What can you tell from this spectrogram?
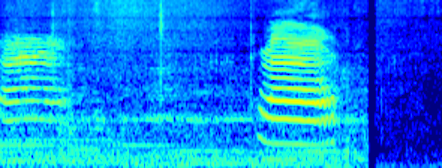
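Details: Pet cat giving two clear meows: a longer one fading out, then a louder arched meow after a short pause, in a quiet room.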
